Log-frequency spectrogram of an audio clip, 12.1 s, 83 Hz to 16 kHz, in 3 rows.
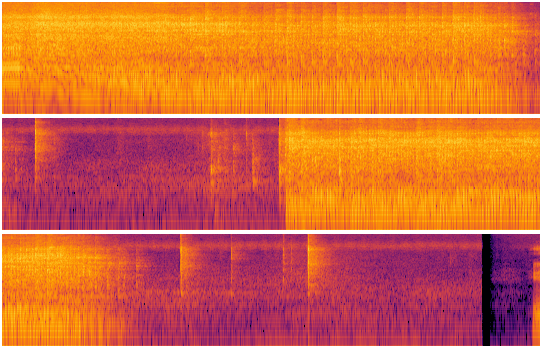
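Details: Old STIHL 023 chainsaw, previously bogging and stalling, after the carburetor was adjusted by screwdriver: two long full-throttle runs, crisp steady high revs with no bogging or stumbling, then a clean drop off; running strong and healthy.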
